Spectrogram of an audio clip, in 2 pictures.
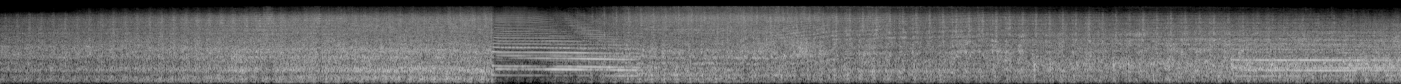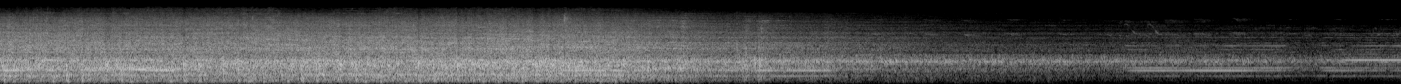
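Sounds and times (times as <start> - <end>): train wheels clattering over joints: 0.0 - 5.0, 6.0 - 21.9
train horn blasts: 4.9 - 6.5, 12.3 - 15.8, 21.7 - 22.4, 25.3 - 28.0.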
